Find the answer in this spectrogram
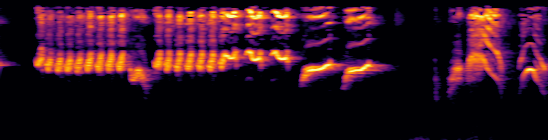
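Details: Hwamei performing rapid rolling song meant as a tutor for other songbirds: quick even trills of repeated notes, slurred downward whistles in the middle, then sharp upswept notes over low thumping noise.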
